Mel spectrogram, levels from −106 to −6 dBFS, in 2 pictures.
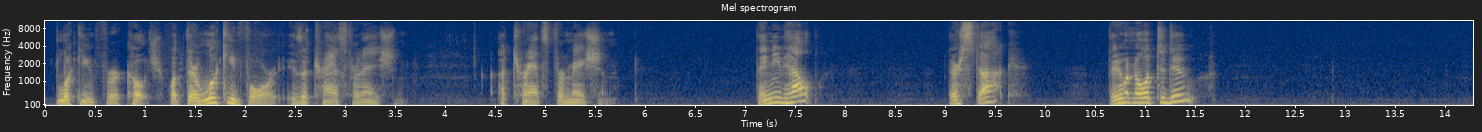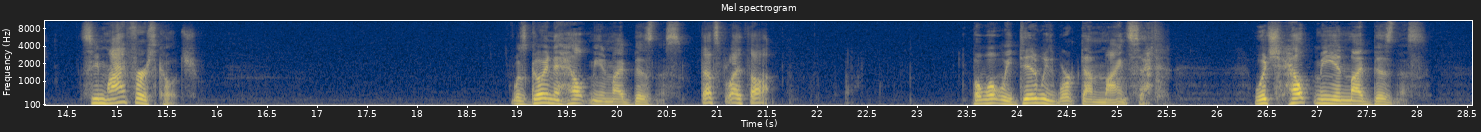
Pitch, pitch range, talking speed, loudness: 80 Hz, 80-115 Hz, 115 wpm, -26 LUFS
